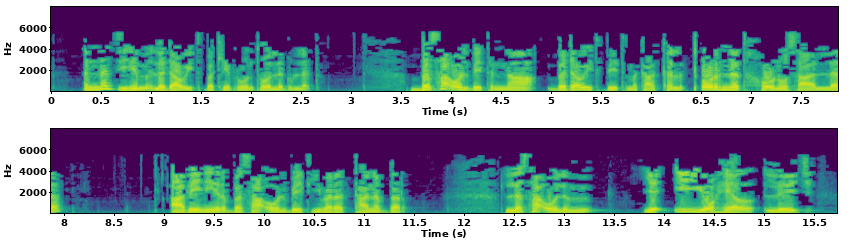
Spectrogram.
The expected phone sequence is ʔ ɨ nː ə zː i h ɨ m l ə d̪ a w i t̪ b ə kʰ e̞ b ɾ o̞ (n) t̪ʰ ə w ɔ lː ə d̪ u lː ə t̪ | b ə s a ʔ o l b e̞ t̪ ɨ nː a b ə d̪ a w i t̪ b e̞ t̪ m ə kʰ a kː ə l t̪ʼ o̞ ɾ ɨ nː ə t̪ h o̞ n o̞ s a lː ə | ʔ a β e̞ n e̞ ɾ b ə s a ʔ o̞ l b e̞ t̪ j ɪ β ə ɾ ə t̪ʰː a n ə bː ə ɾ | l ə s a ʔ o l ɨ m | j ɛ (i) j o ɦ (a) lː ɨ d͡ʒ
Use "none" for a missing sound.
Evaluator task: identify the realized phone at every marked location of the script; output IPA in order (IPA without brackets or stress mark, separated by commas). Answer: n, i, e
